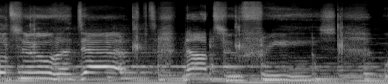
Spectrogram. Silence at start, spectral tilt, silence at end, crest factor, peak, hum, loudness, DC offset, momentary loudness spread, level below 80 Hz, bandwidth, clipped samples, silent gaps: 0 s; -4.5 dB/octave; 0 s; 14 dB; -8 dBFS; none; -20 LUFS; under 0.1%; 8 LU; -34 dBFS; over 20 kHz; under 0.1%; none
